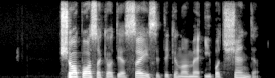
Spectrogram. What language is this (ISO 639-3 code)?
lit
